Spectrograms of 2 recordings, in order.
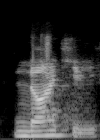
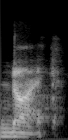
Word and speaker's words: Nike: that their shoes that their brand is called nike right but everybody always calls it nike nike says that they're nike or nike says that they're nike yeah that happened like years ago i don't but everyone just says nike because like it's like who's right the people who made it or the rest of the world obviously the rest of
